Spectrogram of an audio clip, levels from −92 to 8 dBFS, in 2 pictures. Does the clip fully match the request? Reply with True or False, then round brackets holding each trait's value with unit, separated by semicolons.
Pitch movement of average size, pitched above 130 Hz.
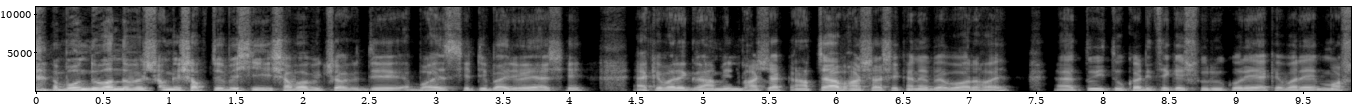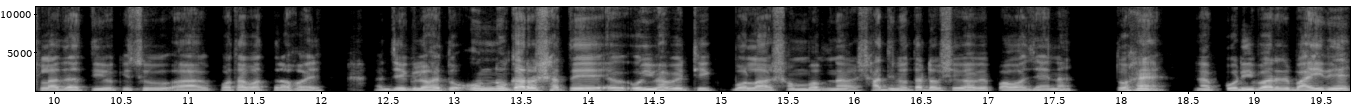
False (3.2 semitones; 110 Hz)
